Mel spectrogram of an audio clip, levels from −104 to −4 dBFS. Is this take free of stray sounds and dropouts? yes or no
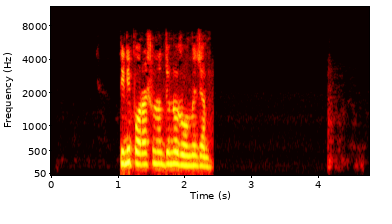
yes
